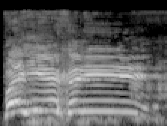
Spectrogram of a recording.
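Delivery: slow, high, loud drawn-out cheer; long high triumphant yell; excited cheer. Real, not acted. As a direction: shout it with joy as the train starts. Train departs, child cheers.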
